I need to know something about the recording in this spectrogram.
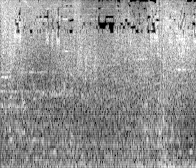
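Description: A large structure shatters with a crystal crash.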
